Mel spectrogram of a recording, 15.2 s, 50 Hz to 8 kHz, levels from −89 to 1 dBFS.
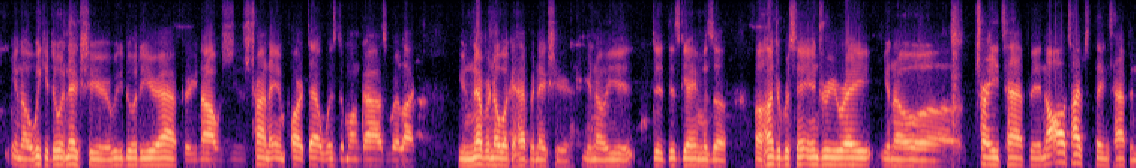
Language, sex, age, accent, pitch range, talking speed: English, male, 20-39, American, 105-120 Hz, 225 wpm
